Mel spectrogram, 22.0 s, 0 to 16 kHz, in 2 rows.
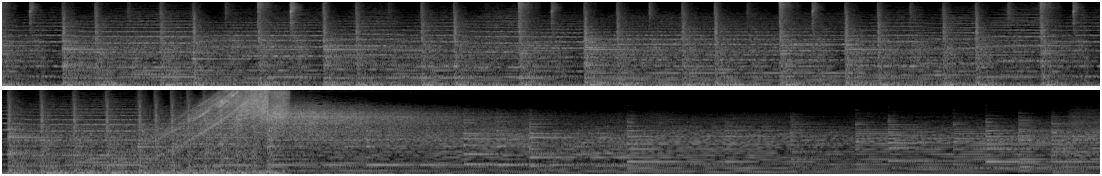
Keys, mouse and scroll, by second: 1.1 space, 5.6 click, 9.1 click, 15.3 space, 16.6 right click, 18.4 right click.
